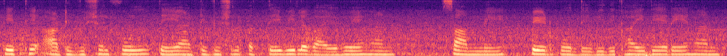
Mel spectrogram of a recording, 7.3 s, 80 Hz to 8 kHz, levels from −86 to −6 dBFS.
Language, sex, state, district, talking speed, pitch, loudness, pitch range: Punjabi, female, Punjab, Pathankot, 155 wpm, 190 Hz, -17 LUFS, 180-200 Hz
